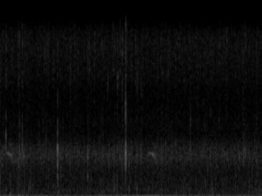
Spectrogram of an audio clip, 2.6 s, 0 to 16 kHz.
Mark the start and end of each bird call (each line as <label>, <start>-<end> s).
Hawaii Amakihi (Chlorodrepanis virens), 0.0-0.2 s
